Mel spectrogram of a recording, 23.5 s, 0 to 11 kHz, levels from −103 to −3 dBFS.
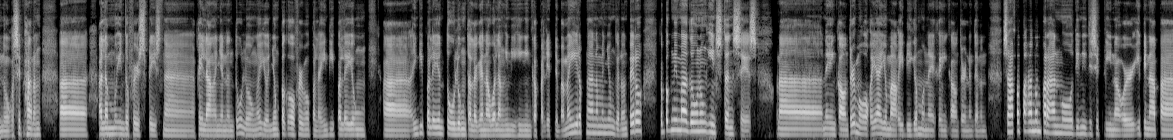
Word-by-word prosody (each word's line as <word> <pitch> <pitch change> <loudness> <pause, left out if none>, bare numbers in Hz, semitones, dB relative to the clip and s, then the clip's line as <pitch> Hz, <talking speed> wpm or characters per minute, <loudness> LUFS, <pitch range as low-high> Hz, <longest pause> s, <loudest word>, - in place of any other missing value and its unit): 'no? 110 0 -4
Kasi 115 +8 +6
parang, 135 -2 0 0.4
ah, 130 -1 +4 0.2
alam 145 0 +2
mo 145 - -4
in 145 -2 -4
the 135 - -2
first 130 -1 +2
place 125 -3 0
na 120 - 0 0.6
kailangan 120 -2 +1
niya 115 -1 -3
ng 115 0 -6
tulong, 130 -3 -7
ngayon 125 -3 -5
'yong 135 0 -5
pag-offer 140 -2 -2
mo 130 - -6
pala, 120 -3 -8
hindi 125 +4 -7
pala 130 -1 -2
'yong 130 -1 -3 0.4
ah, 120 -1 +2
hindi 150 +5 -7
pala 165 0 -2
'yon 155 -2 -2
tulong 135 -2 -1
talaga 120 -2 +1
na 120 - +2
walang 120 0 -1
hinihinging 120 -1 -6
kapalit, 115 0 -4
'di - - -9
ba? 115 - -2
Mahirap 180 +7 -1
nga 175 -1 -1
naman 170 -1 -5
'yong 160 -3 -8
gano'n. 130 +1 -6
Pero 220 +3 +3 0.4
kapag 230 +4 -1
may 245 - 0
mga 235 -1 +5
gano'ng 215 -1 0
instances 150 - +6 0.4
na 135 -1 +1 0.8
na-encounter 135 +3 0
mo 155 -7 -2
o - - -1
kaya 145 +4 0
'yong 140 -1 -4
mga 125 -2 +1
kaibigan 125 +1 -4
mo 130 -2 -8
naka-encounter 115 -1 -6
ng 115 0 -14
gano'n, 115 -1 -10 0.3
sa 200 0 +6
papaanong 220 0 0
paraan 175 -4 +3
mo 160 -2 -3
dinidisiplina 140 -5 -2
or 125 +1 0
ipinapa, 130 -2 0
130 Hz, 165 wpm, -24 LUFS, 120-155 Hz, 0.8 s, Kasi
